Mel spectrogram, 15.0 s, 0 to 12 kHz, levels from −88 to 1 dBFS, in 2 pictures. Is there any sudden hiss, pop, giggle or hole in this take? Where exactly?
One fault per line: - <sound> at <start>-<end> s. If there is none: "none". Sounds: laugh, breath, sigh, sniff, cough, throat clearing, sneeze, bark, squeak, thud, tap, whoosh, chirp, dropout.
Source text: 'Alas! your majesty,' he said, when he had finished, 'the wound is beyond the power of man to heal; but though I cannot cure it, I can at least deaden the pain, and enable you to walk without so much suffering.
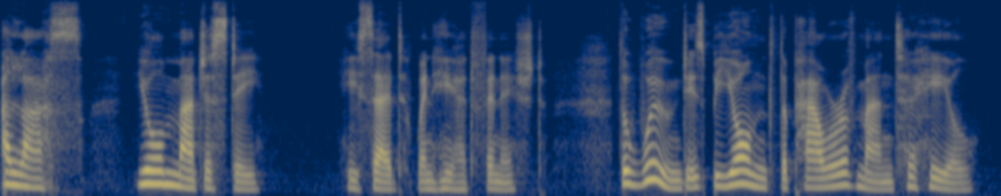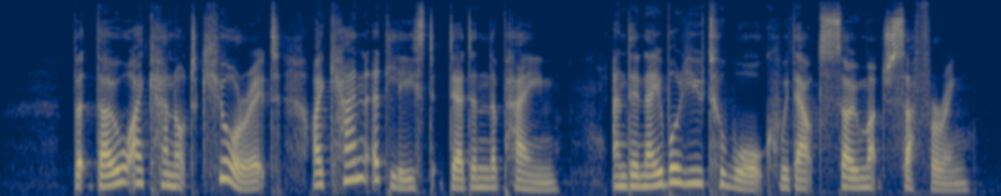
none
